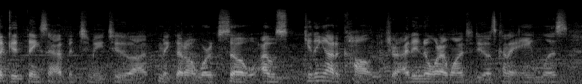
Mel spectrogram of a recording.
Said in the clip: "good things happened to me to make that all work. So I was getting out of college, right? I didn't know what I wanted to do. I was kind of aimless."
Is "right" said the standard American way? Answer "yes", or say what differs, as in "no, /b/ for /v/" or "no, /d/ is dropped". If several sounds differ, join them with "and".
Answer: no, /t/ is dropped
